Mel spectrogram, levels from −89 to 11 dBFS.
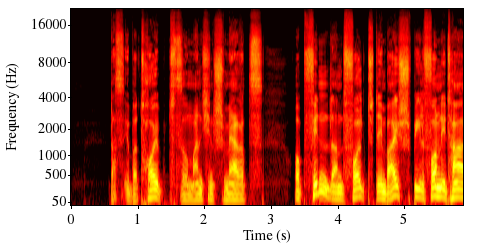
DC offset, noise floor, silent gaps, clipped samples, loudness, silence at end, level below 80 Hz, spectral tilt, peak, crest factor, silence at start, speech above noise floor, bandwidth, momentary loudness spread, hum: under 0.1%; -74 dBFS; none; under 0.1%; -18 LUFS; 0 s; -44 dBFS; -4.5 dB/octave; -2 dBFS; 16 dB; 0.6 s; 57 dB; over 20 kHz; 11 LU; none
